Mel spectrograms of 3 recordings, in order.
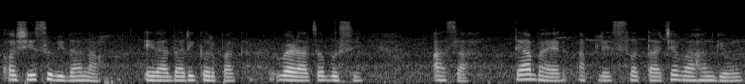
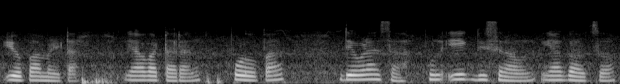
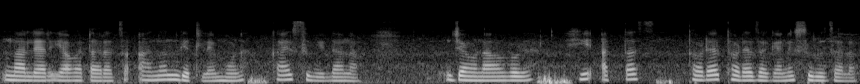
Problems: constant background noise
